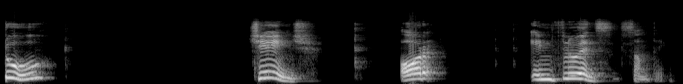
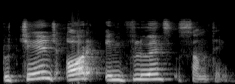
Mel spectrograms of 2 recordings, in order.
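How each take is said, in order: First: Slow dictation. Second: Slow, flowing repeat of the phrase. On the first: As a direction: pause between every word. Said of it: "teacher dictating definition". ("To change or influence something" रुक-रुक कर लिखवाना) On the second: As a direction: repeat it slowly for the notes. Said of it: "repeat of definition". ("to change or influence something" धीरे दोहराना) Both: Shown as a demonstration.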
